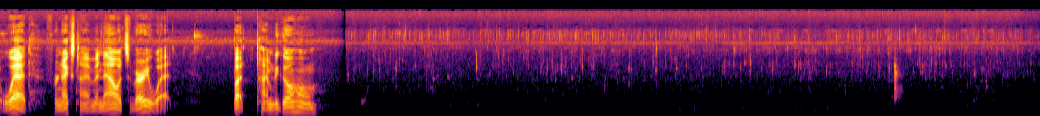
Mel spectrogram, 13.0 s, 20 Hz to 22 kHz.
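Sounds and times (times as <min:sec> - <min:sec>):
water trickling and dripping: 0:04.3 - 0:13.0
tiny ticks: 0:11.1 - 0:11.4.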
